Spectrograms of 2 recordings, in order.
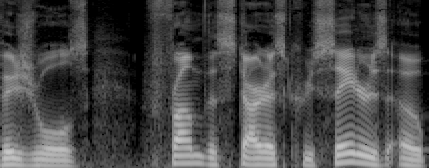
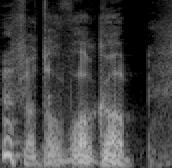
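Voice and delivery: deep angry puppet voice. Retold or imitated. Host repeats puppet's retort after laughing, mock deep anger. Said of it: "goes into a very deep, angry voice".

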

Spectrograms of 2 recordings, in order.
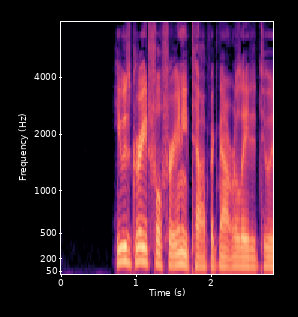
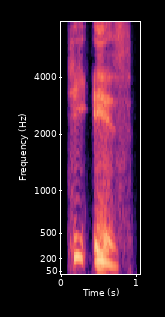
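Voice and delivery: higher, gasping with delight; excited gasp; 7 semitones higher than usual. A narrator's reading. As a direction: gasp it out thrilled. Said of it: "she gasped excitedly".

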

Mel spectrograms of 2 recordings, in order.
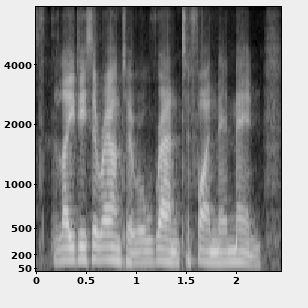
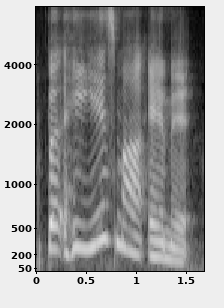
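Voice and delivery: high-pitched besotted woman; devoted woman; 11 semitones higher than usual. A narrator's reading. Samantha defending her returned husband, high doting voice. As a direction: play a doting wife in a high voice.

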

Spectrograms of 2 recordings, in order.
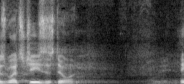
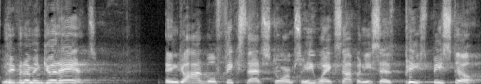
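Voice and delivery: high, emphatic, raised-voice sermon; full-force preaching; 10 semitones higher, 3 dB louder than usual. Real, not acted. Preacher assures congregation God has them, forceful preaching. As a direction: proclaim it phrase by phrase with conviction.

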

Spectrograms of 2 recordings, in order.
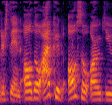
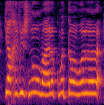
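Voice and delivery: high, rapid-fire mock outburst; character going off; 8 semitones higher, much faster than usual. Mimicking the video's character after a bump, going off. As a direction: imitate an over-the-top rant, pitched up and rushed. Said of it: "like, goes off".

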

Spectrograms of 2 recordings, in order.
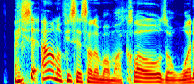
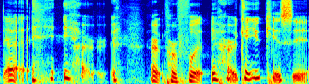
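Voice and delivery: put-on high child voice, some words nearly whispered; a toddler pouting for a kiss, high pitched; little daughter's whine; 9 semitones higher than usual. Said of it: "And she like".

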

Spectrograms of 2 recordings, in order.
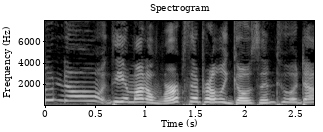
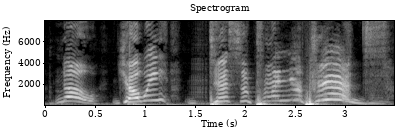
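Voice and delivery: loud, drawn-out scolding shout; raised, high, outraged bellow; exasperated yell; 5 semitones higher, 12 dB louder, slower than usual. Real, not acted. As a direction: yell it at the screen, stretching the words. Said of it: "I'm not yelling at you".

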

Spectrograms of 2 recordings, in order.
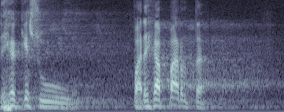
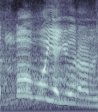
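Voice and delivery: acting strong; 7 semitones higher, 4 dB louder than usual. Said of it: "Se pone fuerte".

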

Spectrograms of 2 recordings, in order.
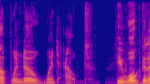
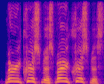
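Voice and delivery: high, lilting festive greetings; merry passers-by, pitched very high; cheerful calling out; 12 semitones higher than usual. A narrator's reading. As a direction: call to neighbours across the street. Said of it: "as they called to one another".

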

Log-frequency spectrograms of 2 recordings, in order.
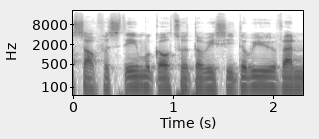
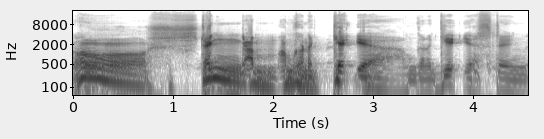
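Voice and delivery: mock Sid promo; 2 semitones higher, 4 dB louder, slower than usual. Imitating Sid's growly threat promo.

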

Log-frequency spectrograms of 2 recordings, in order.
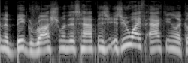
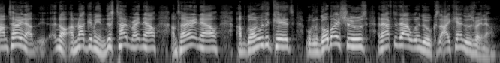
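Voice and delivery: raised, insistent dictating; acted bossy spouse; 5 semitones higher, faster than usual. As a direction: rattle off orders to your spouse. Acts out a spouse taking control.

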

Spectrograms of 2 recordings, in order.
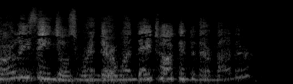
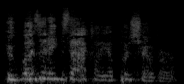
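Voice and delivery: ordinary talk

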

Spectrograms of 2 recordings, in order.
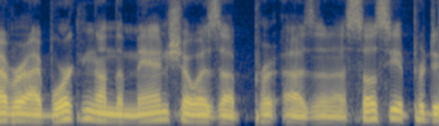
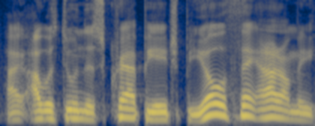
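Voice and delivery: usual speaking voice

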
